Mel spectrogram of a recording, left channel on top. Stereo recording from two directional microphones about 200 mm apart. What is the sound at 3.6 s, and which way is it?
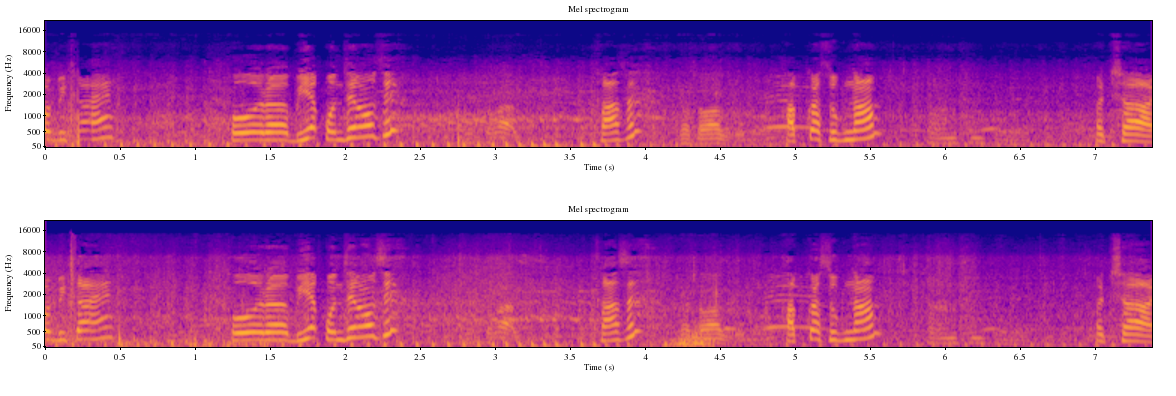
Speech, 20° right (ahead or behind).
